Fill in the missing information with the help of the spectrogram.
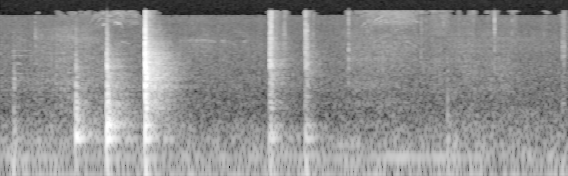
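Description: A few sharp knocks of a utensil against a mixing bowl while choux pastry dough is worked by hand: five in the first two and a half seconds, the third the loudest.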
